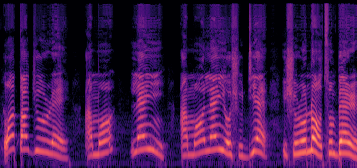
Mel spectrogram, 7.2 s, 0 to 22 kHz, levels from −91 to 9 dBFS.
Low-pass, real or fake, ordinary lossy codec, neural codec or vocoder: none; real; none; none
